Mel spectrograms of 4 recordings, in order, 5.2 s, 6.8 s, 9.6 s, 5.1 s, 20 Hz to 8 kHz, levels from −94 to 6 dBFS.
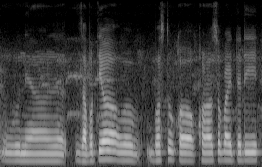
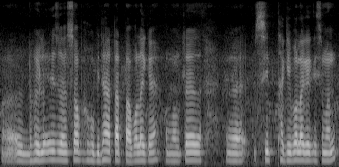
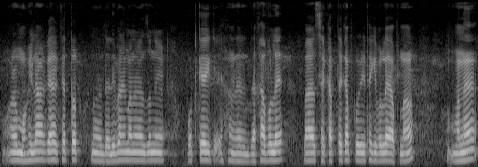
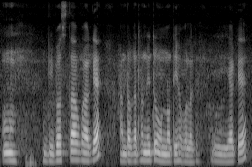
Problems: constant background noise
